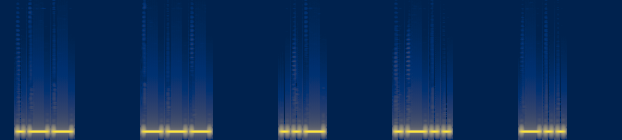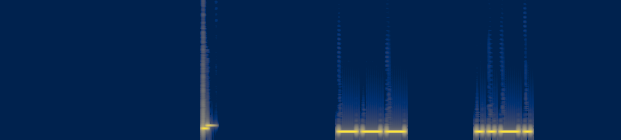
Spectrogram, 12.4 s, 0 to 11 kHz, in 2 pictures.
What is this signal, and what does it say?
Morse code, heard as a keyed tone, about 20 wpm, spaced as for 9 wpm, 700 Hz. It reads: WOULD OF
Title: 4x Character Spacing - Top 100 Words - 20wpm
